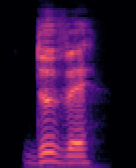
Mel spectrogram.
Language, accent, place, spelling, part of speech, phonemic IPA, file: French, France, Lyon, devais, verb, /də.vɛ/, LL-Q150 (fra)-devais.wav
- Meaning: first/second-person singular imperfect indicative of devoir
